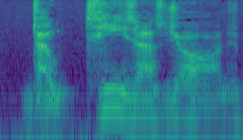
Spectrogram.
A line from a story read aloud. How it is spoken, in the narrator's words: growled Peter Andrews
